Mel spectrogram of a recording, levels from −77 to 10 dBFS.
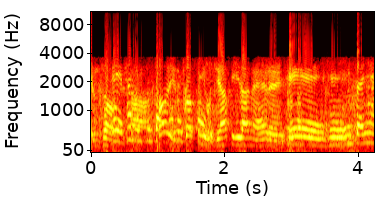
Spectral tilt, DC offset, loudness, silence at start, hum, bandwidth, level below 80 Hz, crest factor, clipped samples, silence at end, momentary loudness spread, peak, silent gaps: -5 dB/octave; under 0.1%; -9 LUFS; 0 s; none; 11 kHz; -42 dBFS; 10 dB; 2%; 0 s; 3 LU; 0 dBFS; none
